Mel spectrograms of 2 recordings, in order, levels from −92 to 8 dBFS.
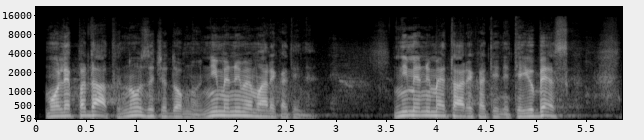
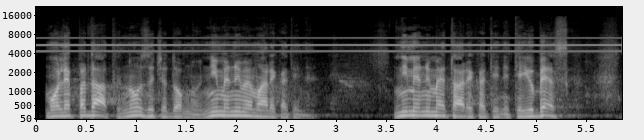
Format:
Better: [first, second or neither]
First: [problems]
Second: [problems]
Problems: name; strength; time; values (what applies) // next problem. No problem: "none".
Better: first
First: none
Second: high-pitched whine; loud; throughout; 5.5 kHz, 7 dB below the speech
